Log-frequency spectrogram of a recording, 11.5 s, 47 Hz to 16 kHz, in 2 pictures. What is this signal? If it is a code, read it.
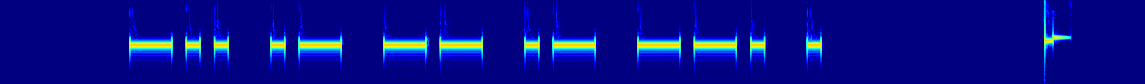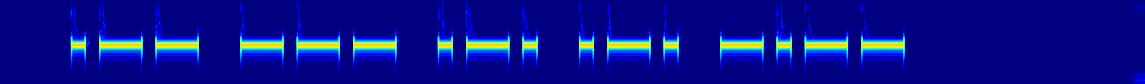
Morse code, heard as a keyed tone, about 17 wpm, 700 Hz. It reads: DAMAGE WORRY
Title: Sentences from Top 1100 Words - New Word Drill Alt - 17wpm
